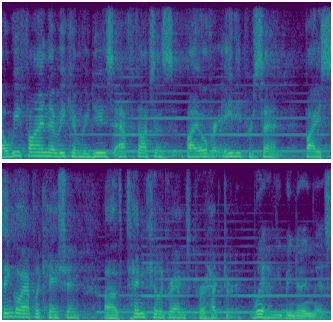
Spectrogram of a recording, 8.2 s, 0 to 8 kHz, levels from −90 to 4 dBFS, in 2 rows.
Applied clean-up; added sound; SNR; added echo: none; Wind instrument, woodwind instrument; 13 dB; reverberation time 1.8 s.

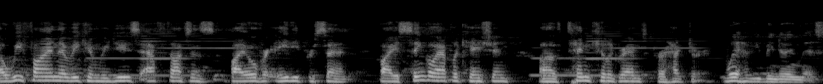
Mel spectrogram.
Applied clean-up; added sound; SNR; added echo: classical method WPE with log-MMSE.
